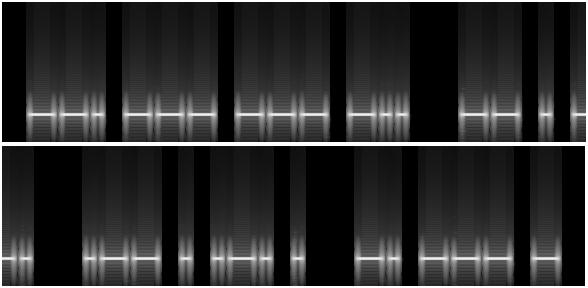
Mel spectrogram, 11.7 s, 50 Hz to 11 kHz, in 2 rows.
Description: Morse code, heard as a keyed tone, about 15 wpm, 700 Hz. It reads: GOOD MEN WERE NOT
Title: Sentences from Top 1000 Words - Review Part 2 - 15wpm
